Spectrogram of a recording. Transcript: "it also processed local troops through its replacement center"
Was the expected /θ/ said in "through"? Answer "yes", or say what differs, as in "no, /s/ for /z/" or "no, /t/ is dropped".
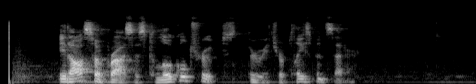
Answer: yes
